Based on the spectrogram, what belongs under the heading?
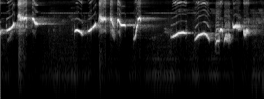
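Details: A white-rumped shama sings in the morning to provoke other birds: two rich phrases mixing rising whistles with harsh, buzzy high notes, separated by short pauses, each ending in softer slurred whistles.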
